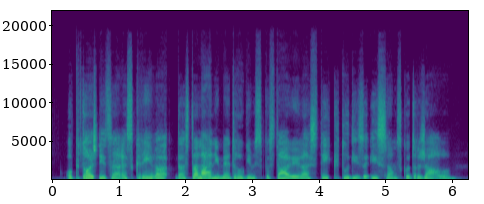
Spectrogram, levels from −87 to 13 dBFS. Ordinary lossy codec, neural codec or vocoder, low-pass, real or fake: none; codec, 44.1 kHz, 2.6 kbps, DAC; 19.8 kHz; fake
